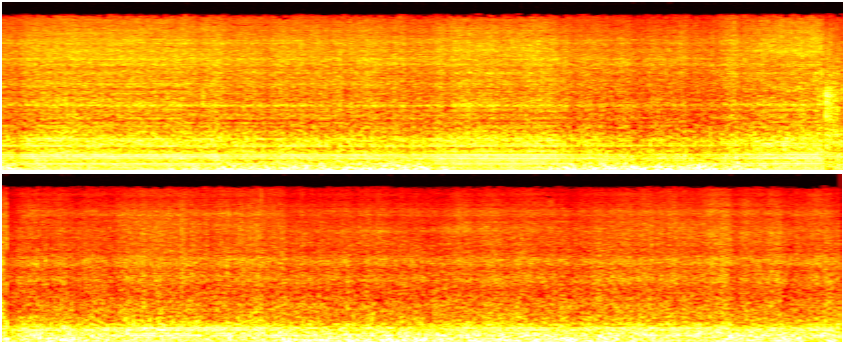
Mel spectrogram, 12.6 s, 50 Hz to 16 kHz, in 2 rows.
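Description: A Honda C90 motorcycle with a new engine drones loudly and steadily while being ridden, with strong wind rush across the microphone and a slight shift in engine tone about halfway through.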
